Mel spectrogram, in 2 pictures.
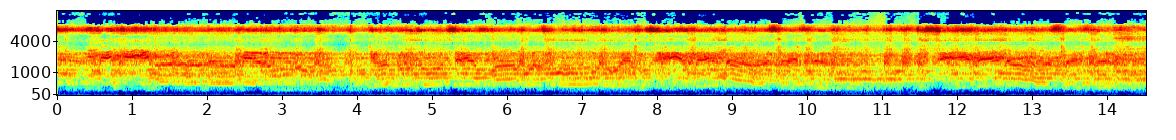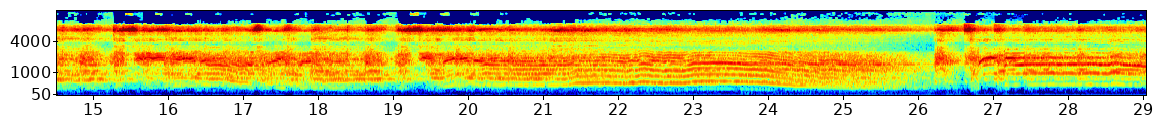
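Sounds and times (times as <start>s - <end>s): backing music: 0.0s - 29.0s
man singing with vibrato: 0.0s - 29.0s.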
